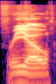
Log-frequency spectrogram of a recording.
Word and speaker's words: Ryo: fair there you know that's not a mispronunciation there is a um there is a character named ryo and king of fighters at least the snk universe so they're not wrong for mispronunciation you know that's technically the the correct um pronunciation actually rio that's why i chuckled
